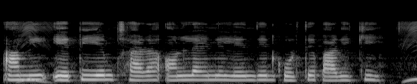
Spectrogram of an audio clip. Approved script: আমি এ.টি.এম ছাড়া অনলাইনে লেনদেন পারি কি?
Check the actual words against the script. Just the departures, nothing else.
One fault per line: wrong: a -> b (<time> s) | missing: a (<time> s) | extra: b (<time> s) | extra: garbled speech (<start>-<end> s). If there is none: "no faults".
extra: করতে (2.8 s)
